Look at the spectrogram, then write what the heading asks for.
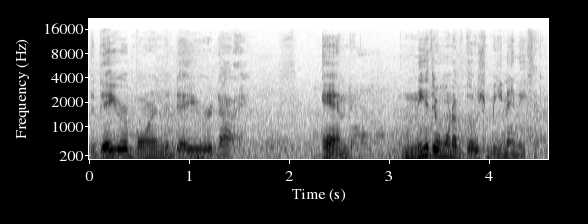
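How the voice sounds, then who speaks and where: A man at medium pitch sounds animated, with lively intonation. Noticeable background noise and audible room echo fill the recording. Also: fairly quick pace. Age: 70s. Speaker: sailor and magazine publisher. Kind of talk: casual interview. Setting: boat show. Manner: animated storytelling.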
